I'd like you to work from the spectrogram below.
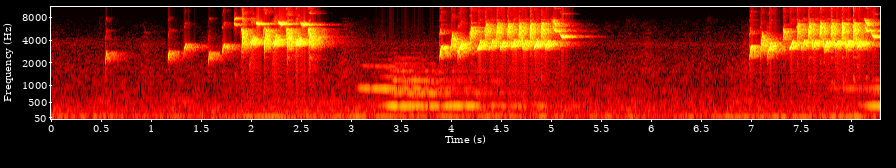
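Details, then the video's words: Souk Ahras goldfinch from Algeria sings: a few rising introductory chips lead into dense, buzzy, high twittered phrases, with three bursts in all. A sustained low tone sounds between the bursts over a faint low rumble. "غناء حسون سوق اهراس"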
